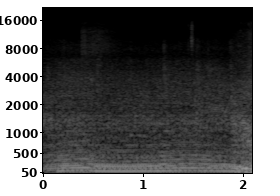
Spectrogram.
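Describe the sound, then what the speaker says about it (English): Car driving in the game Satisfactory, a steady low engine drone with a rhythmic pulsing, moderately loud and continuous for two seconds with no talk. "Park the car here."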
